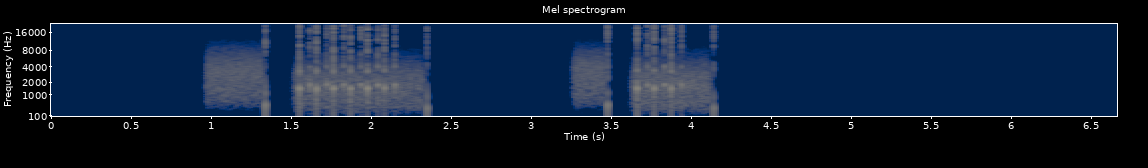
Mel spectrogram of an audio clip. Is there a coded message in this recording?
Yes: pulse dialling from 0.9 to 4.1 s, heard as a rotary dial, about 9 pulses a second. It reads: 6 3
